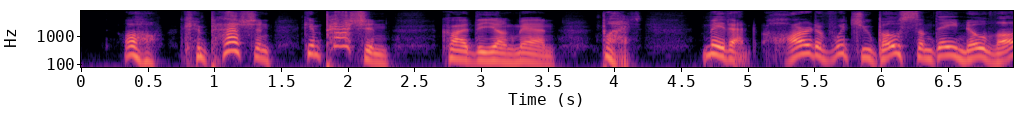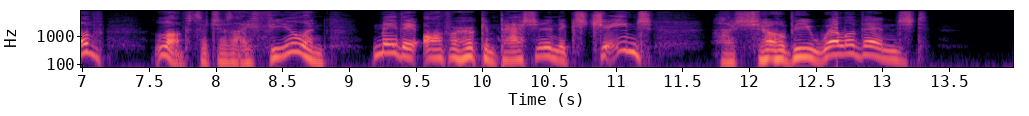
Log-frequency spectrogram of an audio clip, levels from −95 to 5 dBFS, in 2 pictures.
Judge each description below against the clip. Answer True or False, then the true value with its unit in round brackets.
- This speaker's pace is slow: False (155 wpm)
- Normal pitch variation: False (7.7 semitones)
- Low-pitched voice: False (175 Hz)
